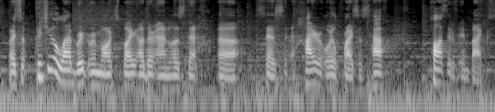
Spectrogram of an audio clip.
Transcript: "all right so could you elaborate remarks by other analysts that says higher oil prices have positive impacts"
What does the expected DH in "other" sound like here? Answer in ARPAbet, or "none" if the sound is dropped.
DH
